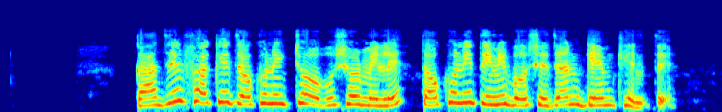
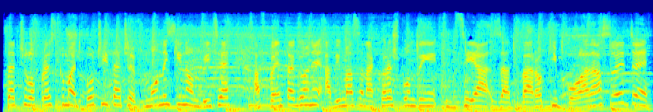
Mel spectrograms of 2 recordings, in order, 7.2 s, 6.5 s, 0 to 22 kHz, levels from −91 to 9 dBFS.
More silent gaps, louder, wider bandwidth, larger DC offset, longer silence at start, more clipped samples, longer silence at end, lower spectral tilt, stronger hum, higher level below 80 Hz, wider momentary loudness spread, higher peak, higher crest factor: neither; first, -12 LUFS vs -19 LUFS; second, 7 kHz vs 13.5 kHz; neither; first, 1.35 s vs 0.05 s; neither; first, 0.5 s vs 0 s; first, -5.5 dB/octave vs -3.5 dB/octave; neither; second, -58 dBFS vs -36 dBFS; first, 5 LU vs 2 LU; first, 0 dBFS vs -6 dBFS; about the same, 12 dB vs 14 dB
